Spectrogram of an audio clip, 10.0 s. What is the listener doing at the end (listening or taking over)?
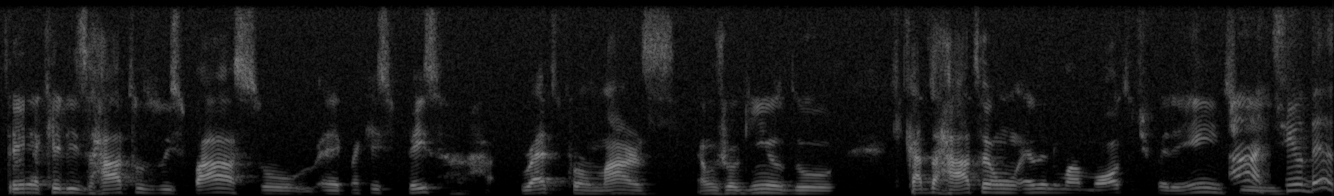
taking over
